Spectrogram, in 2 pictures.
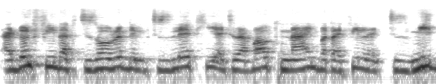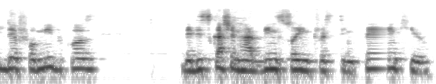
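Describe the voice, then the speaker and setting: A doctoral student from Uganda, earnestly and enthusiastically introducing himself in an online meeting. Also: male voice, a little high, steady tone, a little fast, a little mellow, muffled recording. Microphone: video call.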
